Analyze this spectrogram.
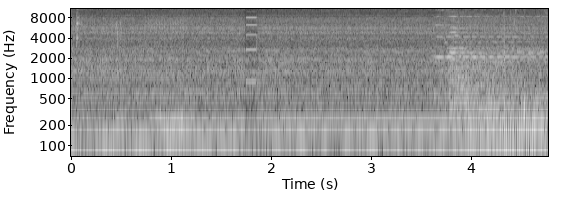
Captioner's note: computer beeps; ominous music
